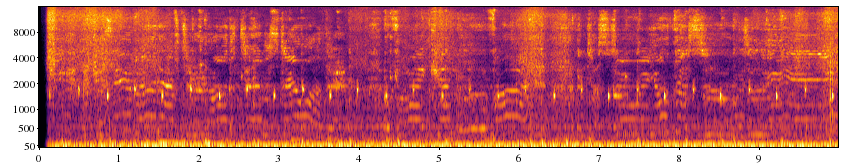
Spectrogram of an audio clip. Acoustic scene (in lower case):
car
